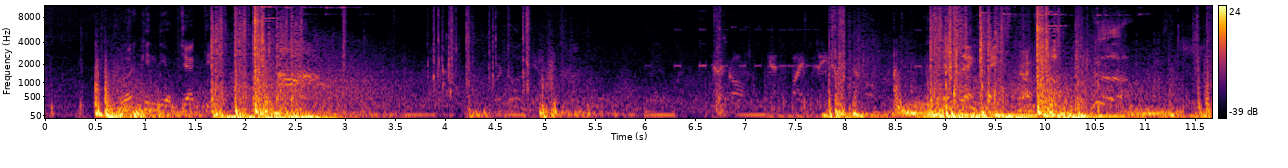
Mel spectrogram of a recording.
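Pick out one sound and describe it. Rapid gunfire cracks in bursts.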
